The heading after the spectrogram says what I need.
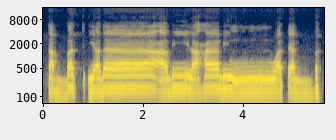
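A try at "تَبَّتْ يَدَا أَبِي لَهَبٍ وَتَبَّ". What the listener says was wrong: তাব্বাত ইয়াদা আবি লাহাবিন লাহাবিন এরকম টানা যাবে না। লাহাবিন ওয়া তাব। তাব্বাত ইয়াদা আবি লাহাবিন ওয়া তাব। লাহাবিন গুণনাও করতে হবে।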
